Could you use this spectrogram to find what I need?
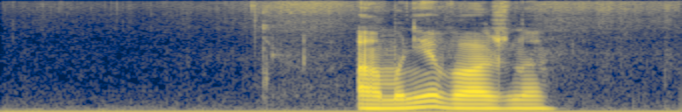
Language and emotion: Russian, neutral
